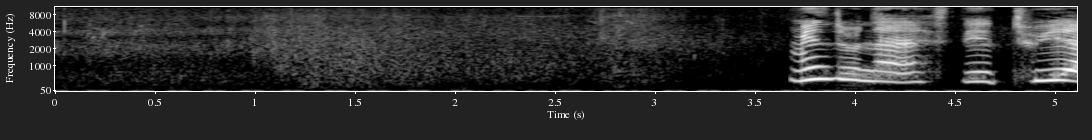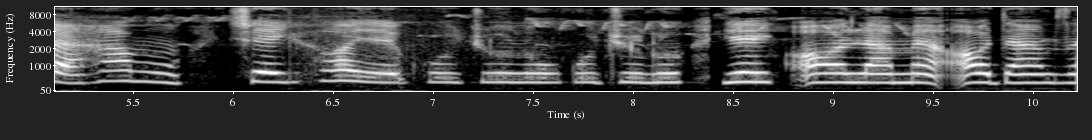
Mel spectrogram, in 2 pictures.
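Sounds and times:
ocean surf: 0.0s - 4.0s
speech: 4.0s - 10.2s.

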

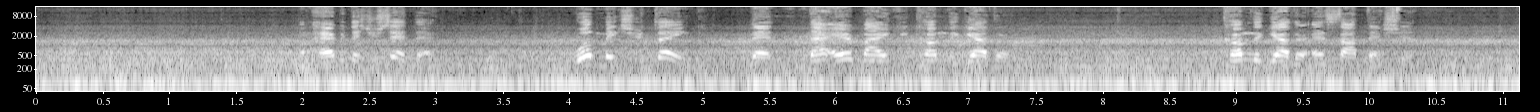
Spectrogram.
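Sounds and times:
heavy engine rumbling: 0.0s - 11.1s
speech: 2.2s - 3.2s, 4.1s - 7.4s, 8.9s - 10.4s.

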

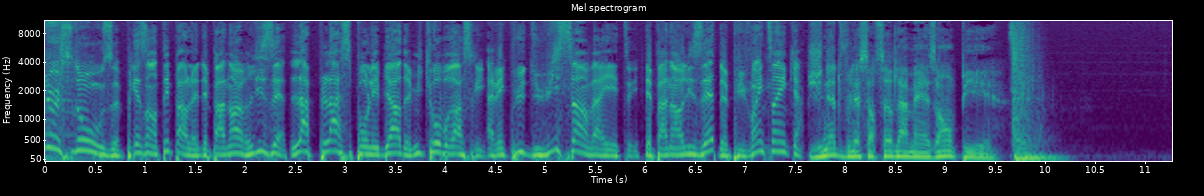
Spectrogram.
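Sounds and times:
speech: 0.0s - 10.0s
woman walking into a freshly washed glass patio door: 9.6s - 10.3s.

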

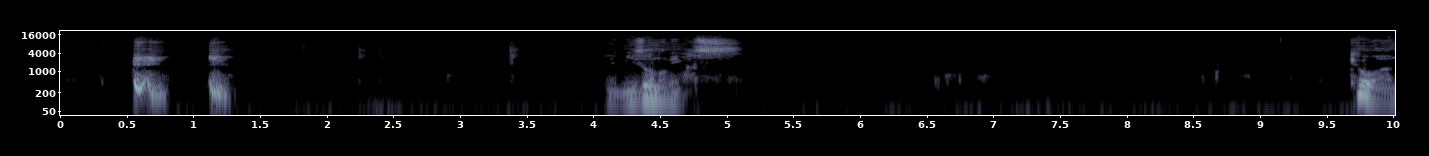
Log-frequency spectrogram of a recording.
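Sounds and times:
throat clearing: 0.5s - 1.4s
speech: 4.2s - 5.1s, 9.7s - 9.9s.

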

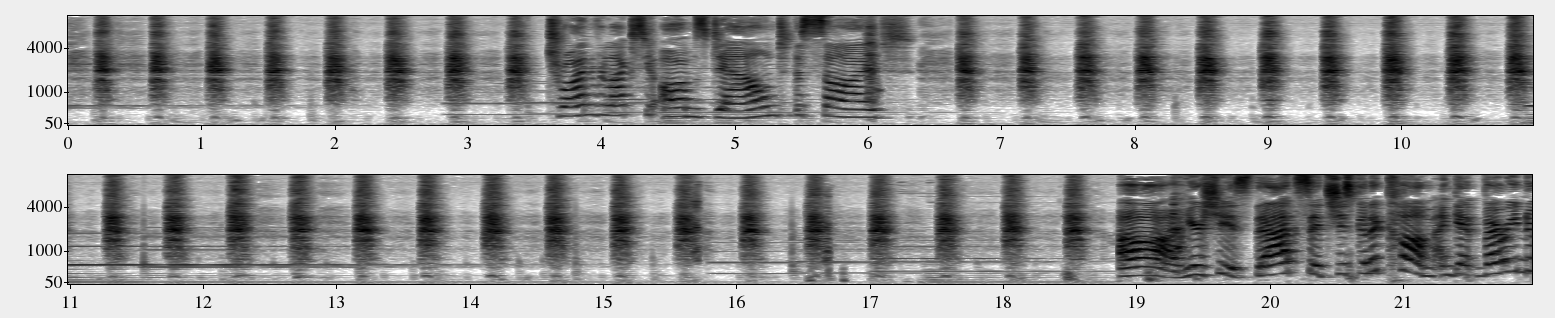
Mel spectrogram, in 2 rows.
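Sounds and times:
person panting rapidly with tongue out: 0.0s - 4.1s, 6.0s - 19.5s
speech: 3.7s - 6.5s, 19.4s - 21.9s.

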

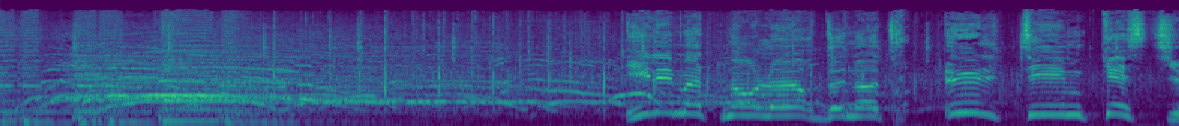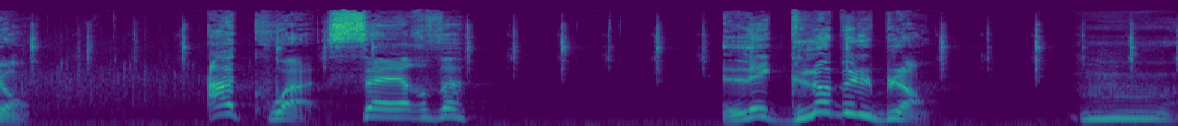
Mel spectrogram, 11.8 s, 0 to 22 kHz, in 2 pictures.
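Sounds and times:
excited high-pitched shouts and whoops: 0.0s - 4.4s
audience cheering and applause: 0.0s - 6.9s
speech: 3.1s - 6.1s, 6.9s - 8.3s, 9.5s - 10.6s, 11.3s - 11.7s.

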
